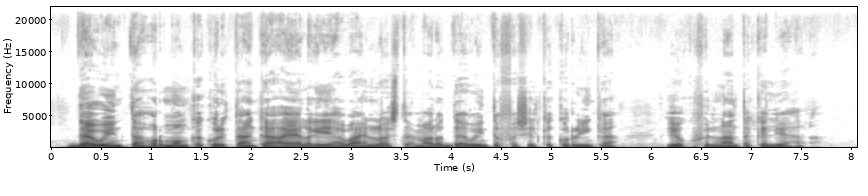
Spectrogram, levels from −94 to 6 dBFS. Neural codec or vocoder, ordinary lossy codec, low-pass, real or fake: none; none; none; real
